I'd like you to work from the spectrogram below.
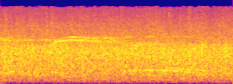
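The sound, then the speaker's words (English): Steady applause in a legislative chamber after the statement that the United States is the number one producer of oil and natural gas, a dense wash of many hands clapping without pause at an even, fairly loud level, with no voices standing out. “No, they're going to clap.”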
